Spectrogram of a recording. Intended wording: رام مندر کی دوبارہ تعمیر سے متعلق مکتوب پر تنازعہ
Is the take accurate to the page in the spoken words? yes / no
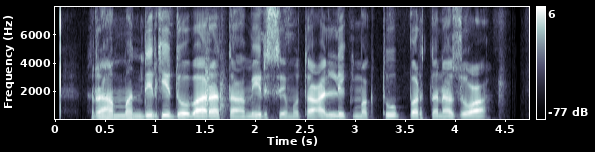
yes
